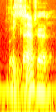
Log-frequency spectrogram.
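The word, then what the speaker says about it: Osetra: is that how you say it? Ostera caviar? – Ostera. Either one. I've heard it both ways.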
